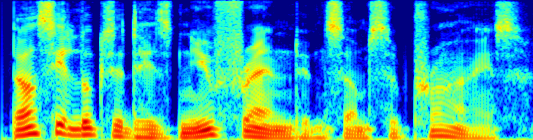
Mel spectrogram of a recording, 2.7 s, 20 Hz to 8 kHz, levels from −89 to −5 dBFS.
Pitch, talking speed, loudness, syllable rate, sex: 95 Hz, 205 wpm, -19 LUFS, 5.1 syllables/s, male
